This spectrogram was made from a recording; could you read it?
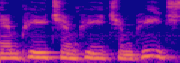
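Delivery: ordinary talk, nothing marked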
